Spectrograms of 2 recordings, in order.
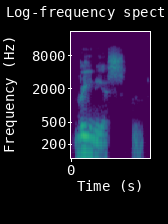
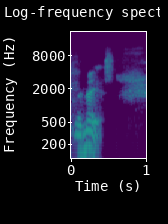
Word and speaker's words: Rheneas: that engines name and he was like reneus cause it's not Emmaus reneus all reneus as they're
